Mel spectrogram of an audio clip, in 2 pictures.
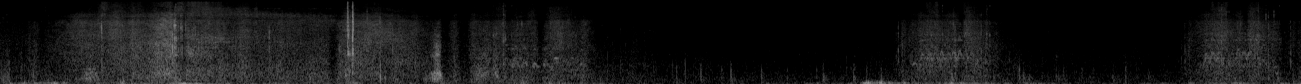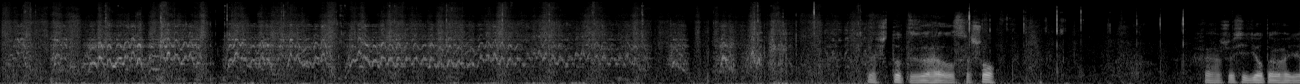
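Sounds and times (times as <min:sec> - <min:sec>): spinning reel ratcheting whir: 0:09.0 - 0:09.9, 0:11.9 - 0:24.4.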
